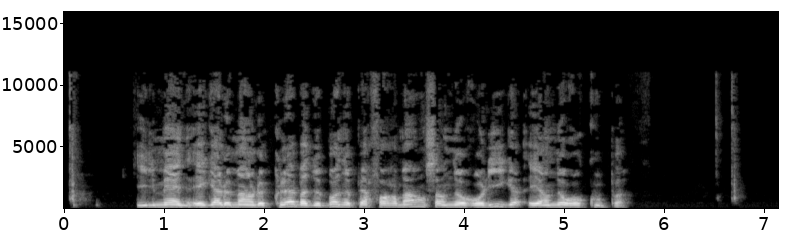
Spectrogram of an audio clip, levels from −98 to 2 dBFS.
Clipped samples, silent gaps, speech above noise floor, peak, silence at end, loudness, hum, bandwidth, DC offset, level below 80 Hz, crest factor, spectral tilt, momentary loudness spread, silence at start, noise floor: under 0.1%; none; 72 dB; -2 dBFS; 1.55 s; -16 LUFS; none; 10.5 kHz; under 0.1%; -68 dBFS; 14 dB; -6.5 dB/octave; 9 LU; 0.05 s; -87 dBFS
